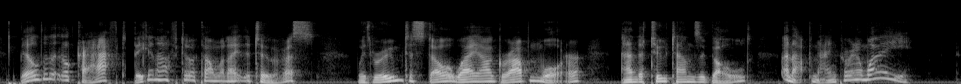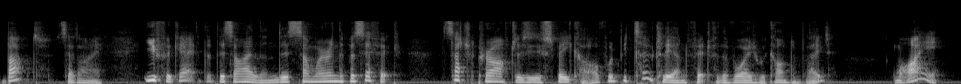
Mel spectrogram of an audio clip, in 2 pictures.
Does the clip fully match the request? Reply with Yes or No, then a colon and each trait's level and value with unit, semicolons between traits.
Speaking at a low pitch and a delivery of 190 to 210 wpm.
Yes: low, 115 Hz; average, 195 wpm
